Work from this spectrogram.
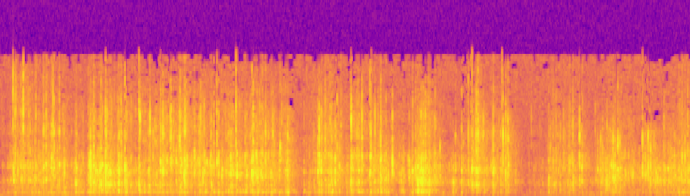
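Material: Silicone.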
